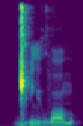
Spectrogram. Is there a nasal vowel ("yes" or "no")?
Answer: no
